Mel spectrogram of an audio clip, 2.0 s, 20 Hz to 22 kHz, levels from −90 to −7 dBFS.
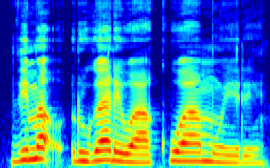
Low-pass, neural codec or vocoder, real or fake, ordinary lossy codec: none; none; real; none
